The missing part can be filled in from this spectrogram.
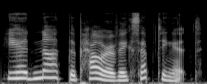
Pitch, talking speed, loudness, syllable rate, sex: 245 Hz, 230 wpm, -15 LUFS, 6.1 syllables/s, female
